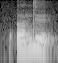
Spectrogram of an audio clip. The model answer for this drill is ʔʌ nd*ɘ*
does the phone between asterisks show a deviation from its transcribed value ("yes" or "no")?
no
